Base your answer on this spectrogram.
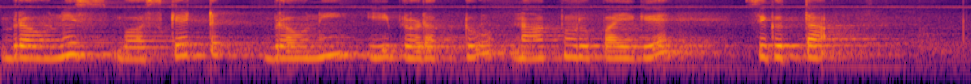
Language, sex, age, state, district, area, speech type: Kannada, female, 18-30, Karnataka, Tumkur, rural, read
